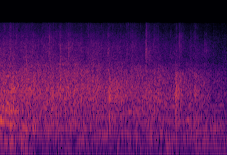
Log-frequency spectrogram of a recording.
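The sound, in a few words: rally crowd applauding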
